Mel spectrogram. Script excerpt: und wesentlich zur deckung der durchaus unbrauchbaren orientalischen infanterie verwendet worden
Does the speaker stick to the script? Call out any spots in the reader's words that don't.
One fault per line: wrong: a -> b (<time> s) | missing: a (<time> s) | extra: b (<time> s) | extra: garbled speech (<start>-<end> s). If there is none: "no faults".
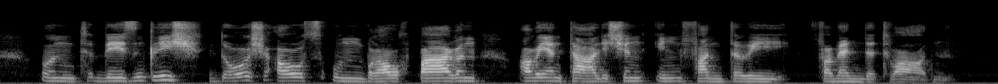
missing: zur deckung der (2.0 s)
